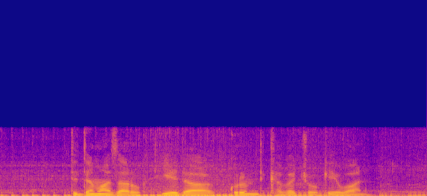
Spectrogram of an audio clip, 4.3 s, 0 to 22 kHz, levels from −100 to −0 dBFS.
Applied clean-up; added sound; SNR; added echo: none; Motorcycle; 4 dB; none.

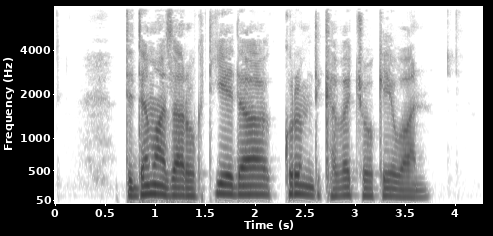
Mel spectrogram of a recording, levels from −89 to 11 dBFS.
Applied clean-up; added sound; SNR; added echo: none; none; none; none.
